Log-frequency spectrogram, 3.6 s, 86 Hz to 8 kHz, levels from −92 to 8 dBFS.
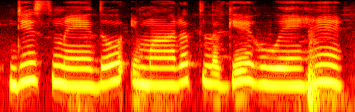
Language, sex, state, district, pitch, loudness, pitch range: Hindi, female, Uttar Pradesh, Lucknow, 260 Hz, -12 LUFS, 250-290 Hz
